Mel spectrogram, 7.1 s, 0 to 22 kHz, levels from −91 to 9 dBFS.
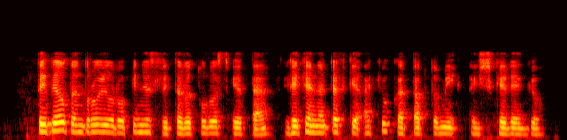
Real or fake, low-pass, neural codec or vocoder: fake; 5.4 kHz; codec, 16 kHz, 4.8 kbps, FACodec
